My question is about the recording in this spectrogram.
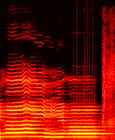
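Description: A woman singing an Awadhi sohar folk song in a high voice, drawing out long held notes with a brief dip in pitch about a second in.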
